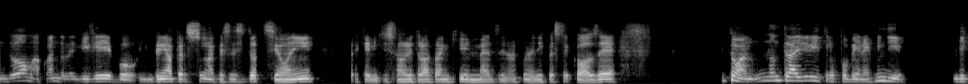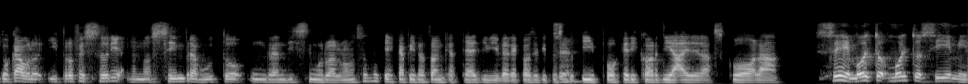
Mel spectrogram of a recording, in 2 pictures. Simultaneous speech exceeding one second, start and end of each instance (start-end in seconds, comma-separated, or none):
none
